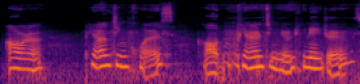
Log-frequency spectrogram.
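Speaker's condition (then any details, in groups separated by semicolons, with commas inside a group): Cerebral palsy, triplegia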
